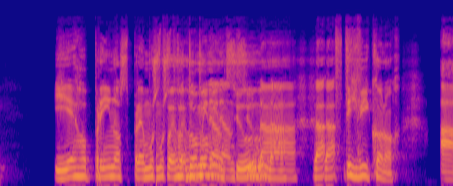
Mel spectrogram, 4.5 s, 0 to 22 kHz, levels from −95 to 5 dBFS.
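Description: From 1.56 s to 3.52 s, a second, slower capture path is likely mixing in another copy of the speech. This doubled audio track trails about a tenth of a second behind at roughly equal loudness. It is dry and uncoloured, and starts and stops abruptly.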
